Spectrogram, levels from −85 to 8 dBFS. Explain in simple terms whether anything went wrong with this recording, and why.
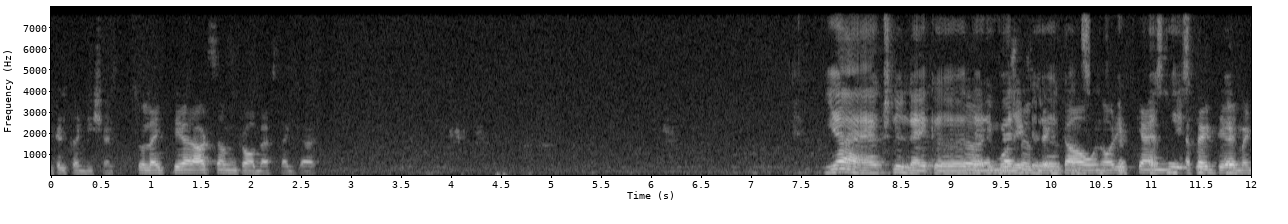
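Yes, something went wrong near the end. The speech dips in level at 9.34 to 9.51 s, 9.9 to 9.98 s, 10.15 to 10.19 s, 10.39 to 11.36 s and 11.64 to 11.77 s. The first two dips are slight. The later ones are much deeper, and the longest lasts most of a second. This is likely speech suppressed in double talk. The call's echo canceller mistook the talker for loudspeaker echo while the other side was speaking, and turned both down.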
